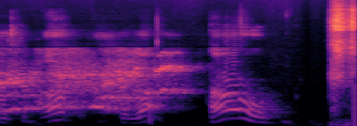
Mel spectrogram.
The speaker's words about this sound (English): Sorry. My roommate stepped on his dog's paw.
